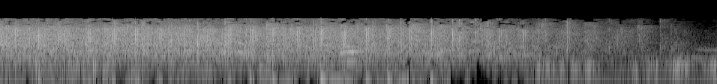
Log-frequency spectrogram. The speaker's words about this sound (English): ladies and gentlemen, a round of applause, please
